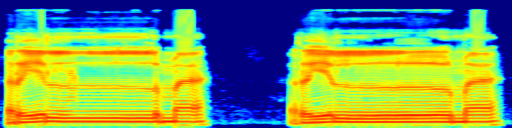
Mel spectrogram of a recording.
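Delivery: "ril ma" with the l held long; lengthened l. Shown as a demonstration. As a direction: hang on the l of "ril" before "ma". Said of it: "dipanjangkan seperti". ("ril ma" dengan lam dipanjangkan)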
